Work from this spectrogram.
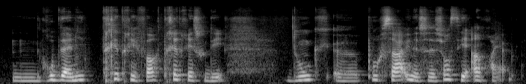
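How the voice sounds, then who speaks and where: A woman's voice with fairly even intonation and noticeable background noise. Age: 20s. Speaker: business school student. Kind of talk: vlog. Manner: casual, frequent hesitations.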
